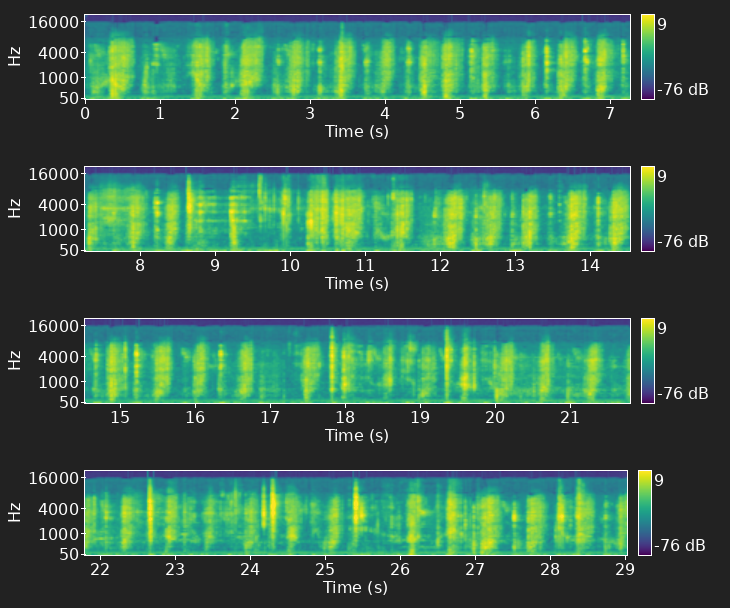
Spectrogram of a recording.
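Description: A person crunching and chewing a mouthful of stir-fried perilla, flax and pumpkin seeds with chili crisp: dense, irregular crackling crunches, several a second, without a break.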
